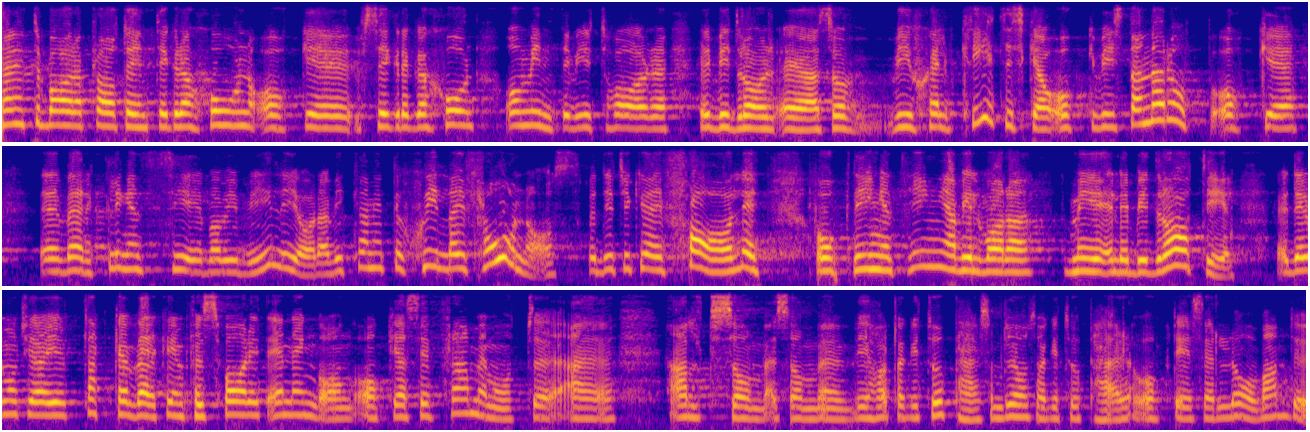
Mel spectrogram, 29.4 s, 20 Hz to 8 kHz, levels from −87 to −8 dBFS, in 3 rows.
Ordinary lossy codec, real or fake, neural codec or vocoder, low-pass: Opus, 32 kbps; fake; codec, 16 kHz, 16 kbps, FreqCodec, larger model; 7.2 kHz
